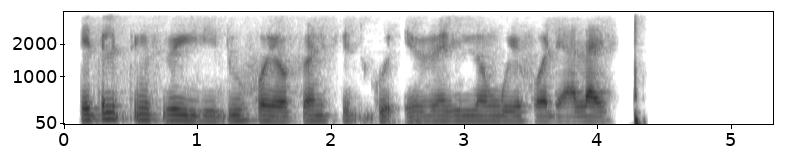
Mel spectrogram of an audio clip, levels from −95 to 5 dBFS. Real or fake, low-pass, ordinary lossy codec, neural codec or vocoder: real; 3.6 kHz; none; none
